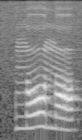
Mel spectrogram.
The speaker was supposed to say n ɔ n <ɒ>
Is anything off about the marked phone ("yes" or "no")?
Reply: no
